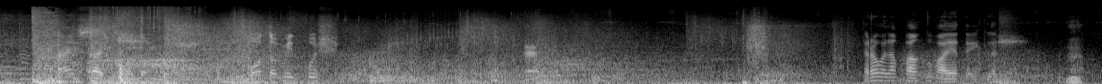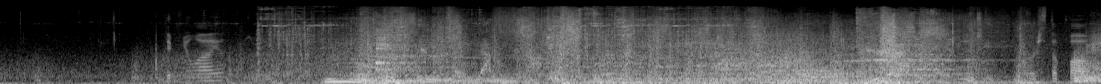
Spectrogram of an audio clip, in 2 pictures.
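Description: Magic blasts and crackling spells burst in a game battle.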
